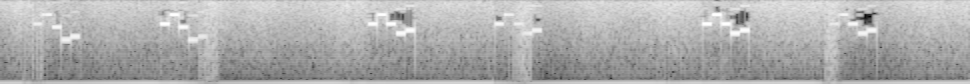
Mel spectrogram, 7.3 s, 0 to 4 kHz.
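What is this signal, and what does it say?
Five-tone selective call (ZVEI), heard as quick runs of five tones, tones of about 70 ms. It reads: 88734 88734 88856 88856 88856
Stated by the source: Received on SDR.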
